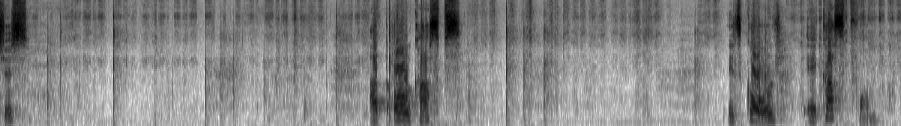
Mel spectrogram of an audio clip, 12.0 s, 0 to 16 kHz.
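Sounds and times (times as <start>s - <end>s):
chalk tapping and scratching on blackboard: 0.1s - 12.0s.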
